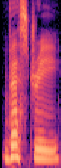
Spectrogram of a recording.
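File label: "vestry", English word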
